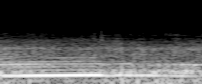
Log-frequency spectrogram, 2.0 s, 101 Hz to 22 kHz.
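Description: A BMW Z4 M40i runs with a strong, steady low exhaust drone and a sustained tonal hum, loud and close, holding level without clear revving.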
